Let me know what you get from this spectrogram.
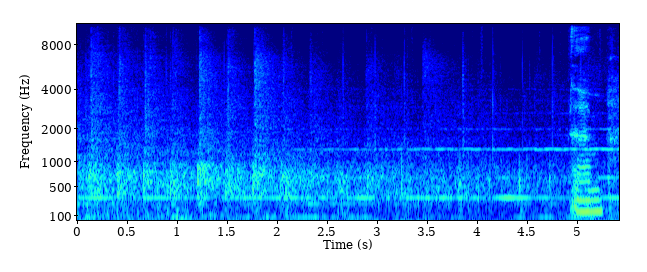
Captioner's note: hurried footsteps clacking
